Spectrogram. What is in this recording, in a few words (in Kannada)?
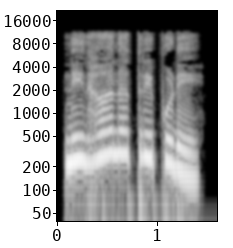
"ನಿಧಾನತ್ರಿಪುಡೆ", Kannada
